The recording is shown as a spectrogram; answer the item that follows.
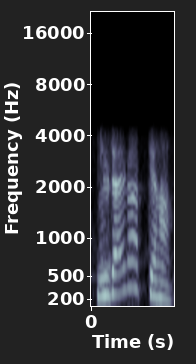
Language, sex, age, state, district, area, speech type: Urdu, female, 18-30, Bihar, Saharsa, rural, conversation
